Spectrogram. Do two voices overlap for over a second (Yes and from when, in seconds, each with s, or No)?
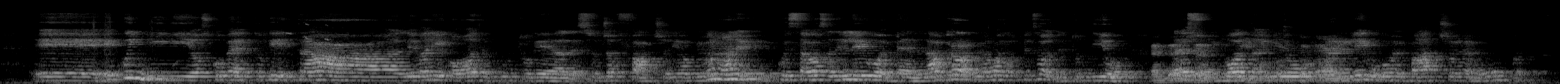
Yes, from 11.7 s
